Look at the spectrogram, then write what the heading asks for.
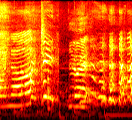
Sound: laughing

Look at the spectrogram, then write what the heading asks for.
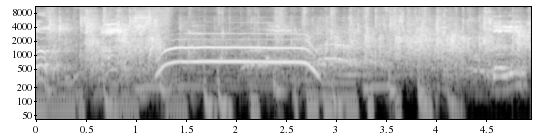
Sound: clapping, yelling

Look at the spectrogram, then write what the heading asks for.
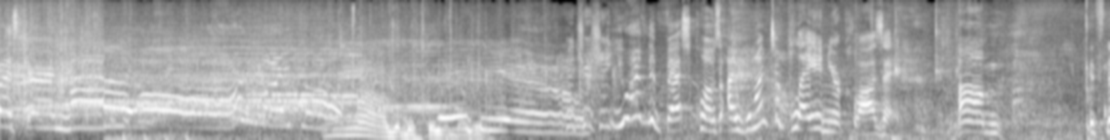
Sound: cheers and applause

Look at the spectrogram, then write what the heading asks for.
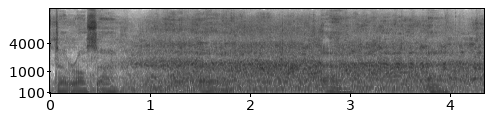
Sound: audience laughs

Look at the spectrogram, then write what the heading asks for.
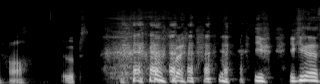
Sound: laughing

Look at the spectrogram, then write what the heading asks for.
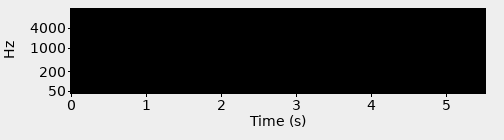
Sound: none

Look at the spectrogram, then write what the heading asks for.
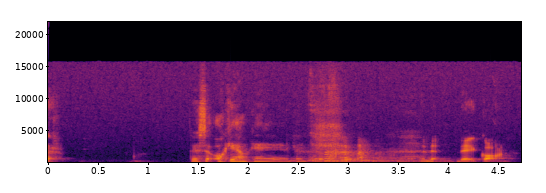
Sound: audience laughing

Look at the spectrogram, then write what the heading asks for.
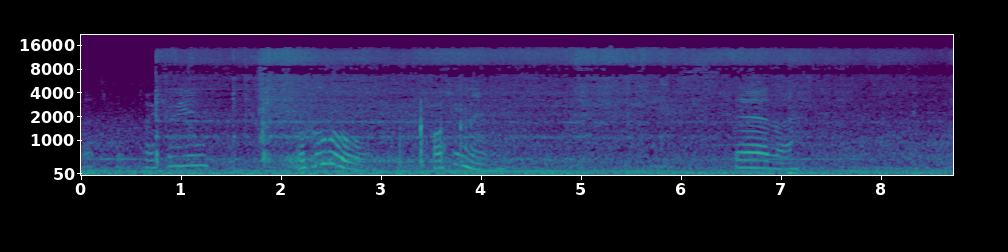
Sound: tofu sizzles loudly

